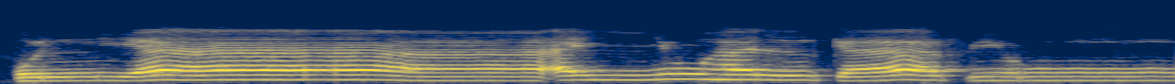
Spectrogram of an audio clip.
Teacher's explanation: huruf ya itu ada mad asli kemudian diikuti oleh huruf hamzah maka ya-nya tidak perlu diayunkan dan bahkan dipanjangkan lebih dari dua harakat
